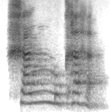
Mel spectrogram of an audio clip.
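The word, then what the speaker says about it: षण्मुखः: Shanmukhaha, it is again similar.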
